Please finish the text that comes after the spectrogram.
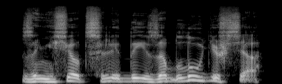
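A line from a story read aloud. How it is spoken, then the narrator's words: Fearful whisper. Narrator (Russian): со страхом шептал Андрюша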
